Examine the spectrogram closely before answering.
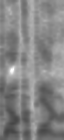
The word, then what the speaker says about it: Markiplier: They released it in like over a thousand theaters I want to say like and Markiplier is how you say Markiplier.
